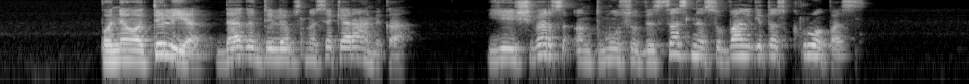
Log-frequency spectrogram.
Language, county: Lithuanian, Utena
